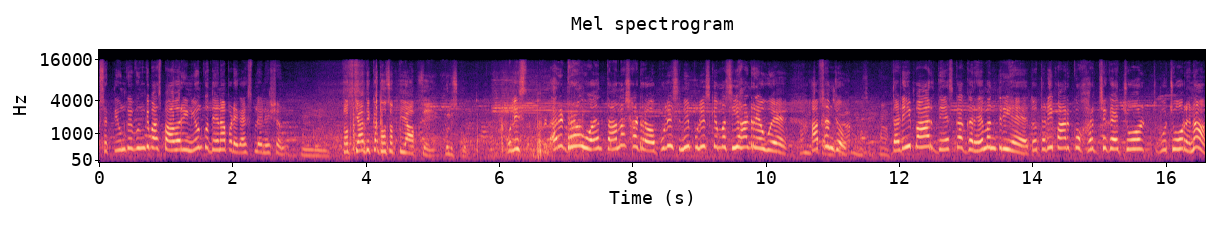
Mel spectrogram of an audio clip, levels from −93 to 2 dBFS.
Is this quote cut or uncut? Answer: uncut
